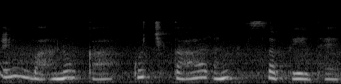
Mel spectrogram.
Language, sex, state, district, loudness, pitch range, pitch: Hindi, female, Bihar, Kishanganj, -32 LUFS, 255-310 Hz, 275 Hz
